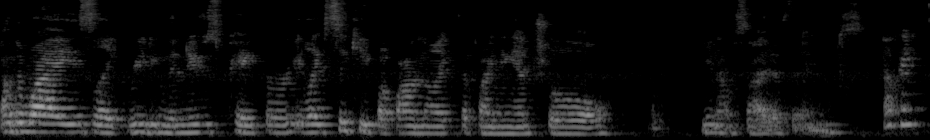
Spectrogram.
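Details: Adult woman; Normal speech.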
